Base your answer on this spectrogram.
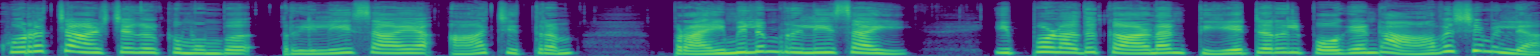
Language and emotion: Malayalam, surprised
